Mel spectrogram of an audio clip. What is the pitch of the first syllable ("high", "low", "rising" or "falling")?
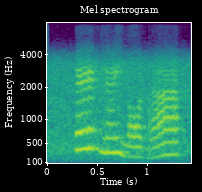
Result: high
